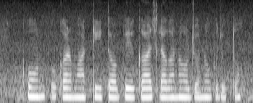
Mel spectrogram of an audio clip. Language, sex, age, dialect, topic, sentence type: Bengali, female, 18-24, Rajbangshi, agriculture, question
